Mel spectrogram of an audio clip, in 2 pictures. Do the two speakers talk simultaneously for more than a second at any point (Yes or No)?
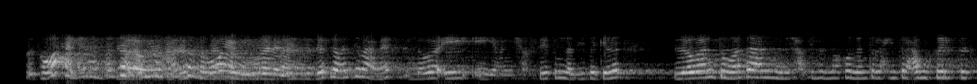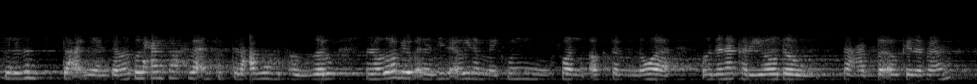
Yes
